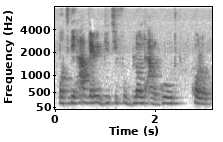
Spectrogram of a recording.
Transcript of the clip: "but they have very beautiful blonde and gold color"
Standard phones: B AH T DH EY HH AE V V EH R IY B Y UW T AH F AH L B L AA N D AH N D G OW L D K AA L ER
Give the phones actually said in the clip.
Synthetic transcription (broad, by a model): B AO T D EY HH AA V V EH R IY B Y UW T AH F AH L B L AA N D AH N G OW L D K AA L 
